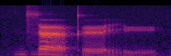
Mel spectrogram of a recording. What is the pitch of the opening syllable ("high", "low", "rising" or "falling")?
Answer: falling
